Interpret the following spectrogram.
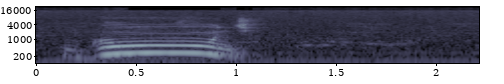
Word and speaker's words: गूंज: जैसे अभी ये गूंज, तो बड़े ओ की मात्रा आ रही है इसमें, क्योंकि इस ओ को एक लंबा बोला जा रहा है, गूंज।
